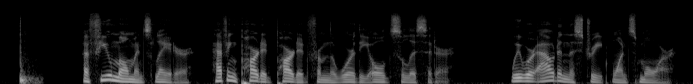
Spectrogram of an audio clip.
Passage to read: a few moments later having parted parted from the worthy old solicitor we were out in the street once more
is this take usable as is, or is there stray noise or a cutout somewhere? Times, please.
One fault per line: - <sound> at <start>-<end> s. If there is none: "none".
- tap at 0.2-0.5 s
